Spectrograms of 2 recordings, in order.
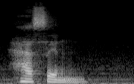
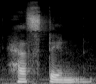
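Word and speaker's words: hasten: तो first word है हैसन, नॉट हैस्टेन, इट इज़ हैसन।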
